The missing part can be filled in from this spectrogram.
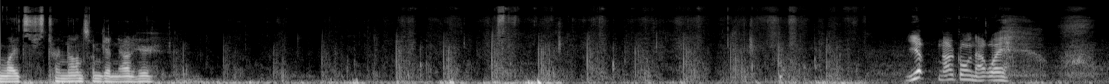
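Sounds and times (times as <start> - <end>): hurried footsteps on concrete: 0.5 - 8.7
low thumps: 1.5 - 8.7.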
